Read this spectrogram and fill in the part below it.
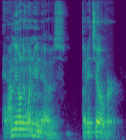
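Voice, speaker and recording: A man with a low, gravelly voice, speaking earnestly and reflectively as an interview guest. He often circles back and restarts his sentences with "you know." His voice carries a noticeable echo, as if he were in a resonant room. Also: lively intonation, fairly quick, a little mellow. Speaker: interview guest, former paramedic. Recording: roomy echo.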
